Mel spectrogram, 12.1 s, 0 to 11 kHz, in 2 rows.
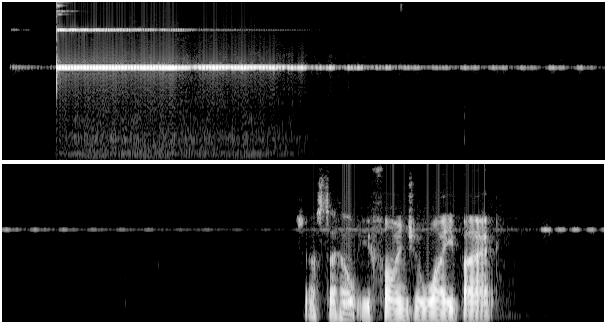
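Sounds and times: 
meditation bell ringing: 0:00.0 - 0:08.7, 0:11.3 - 0:12.0
speech: 0:09.0 - 0:11.1.

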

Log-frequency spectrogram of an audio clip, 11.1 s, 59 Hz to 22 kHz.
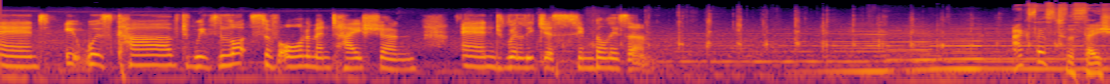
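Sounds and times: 
speech: 0:00.0 - 0:06.8, 0:10.2 - 0:11.0
horse hooves clip-clopping while drawing a funeral coffin from a Sydney station: 0:03.8 - 0:10.8.

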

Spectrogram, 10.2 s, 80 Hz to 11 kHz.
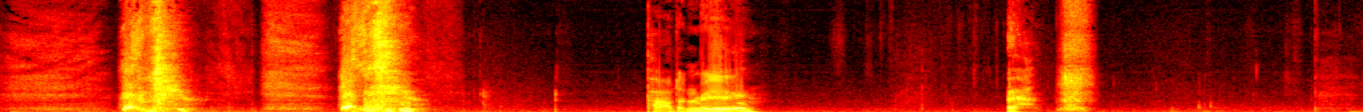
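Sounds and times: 
person sneezing: 0:00.9 - 0:03.4, 0:07.6 - 0:08.3
speech: 0:04.9 - 0:05.8.

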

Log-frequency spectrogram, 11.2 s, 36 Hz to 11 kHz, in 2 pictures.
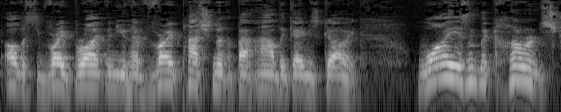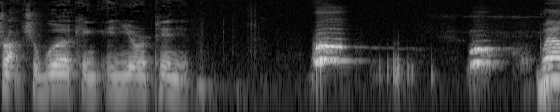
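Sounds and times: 
speech: 0:00.0 - 0:07.7, 0:11.0 - 0:11.2
faint knocks and rustles: 0:07.6 - 0:08.4
dog barking: 0:08.8 - 0:09.2, 0:10.3 - 0:10.7.

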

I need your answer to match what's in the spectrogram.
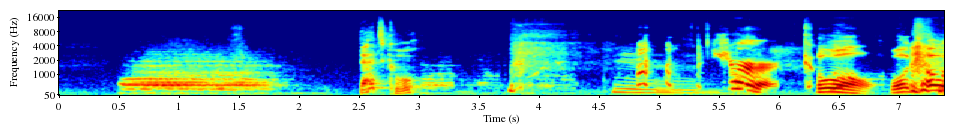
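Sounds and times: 
passing train horn blast: 0:00.5 - 0:03.7
speech: 0:02.5 - 0:03.1, 0:03.7 - 0:04.0, 0:04.6 - 0:07.3
laughter: 0:03.8 - 0:05.5, 0:07.1 - 0:07.3.

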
